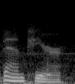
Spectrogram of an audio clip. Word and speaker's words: Vampyr: Funny how it still says vampire even when I spell it vampyr. Yeah. Oh. Did you have to do PWER there? Yeah. Yeah, I know. It's definitely pronounced Vampyr.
